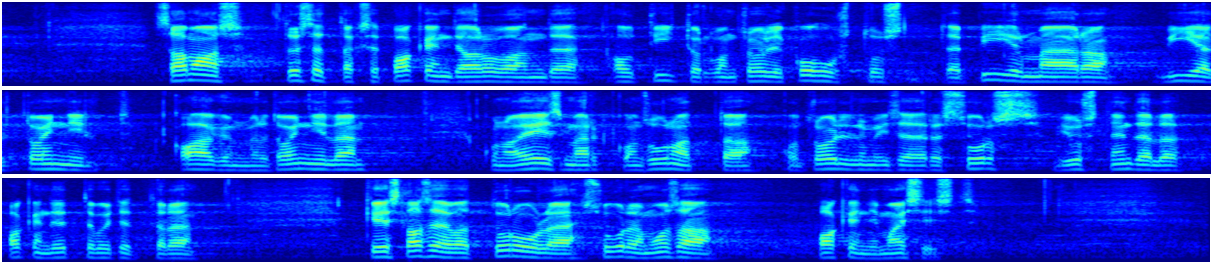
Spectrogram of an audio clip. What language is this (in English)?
Estonian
